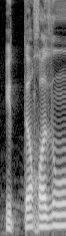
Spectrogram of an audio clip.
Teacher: خا کو موٹا ادا کریں گے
